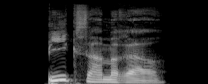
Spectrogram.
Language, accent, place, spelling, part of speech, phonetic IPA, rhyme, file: German, Germany, Berlin, biegsamerer, adjective, [ˈbiːkzaːməʁɐ], -iːkzaːməʁɐ, De-biegsamerer.ogg
- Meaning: inflection of biegsam: 1. strong/mixed nominative masculine singular comparative degree 2. strong genitive/dative feminine singular comparative degree 3. strong genitive plural comparative degree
